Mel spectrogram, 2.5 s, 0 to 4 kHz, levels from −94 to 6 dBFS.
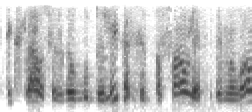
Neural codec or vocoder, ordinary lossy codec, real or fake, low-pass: vocoder, 44.1 kHz, 128 mel bands, Pupu-Vocoder; AAC, 24 kbps; fake; 3.6 kHz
